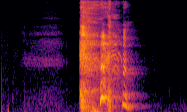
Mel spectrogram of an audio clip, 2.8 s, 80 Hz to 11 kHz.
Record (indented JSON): {
  "cough_length": "2.8 s",
  "cough_amplitude": 10809,
  "cough_signal_mean_std_ratio": 0.35,
  "survey_phase": "beta (2021-08-13 to 2022-03-07)",
  "age": "45-64",
  "gender": "Female",
  "wearing_mask": "No",
  "symptom_none": true,
  "smoker_status": "Never smoked",
  "respiratory_condition_asthma": false,
  "respiratory_condition_other": false,
  "recruitment_source": "REACT",
  "submission_delay": "2 days",
  "covid_test_result": "Negative",
  "covid_test_method": "RT-qPCR",
  "influenza_a_test_result": "Negative",
  "influenza_b_test_result": "Negative"
}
